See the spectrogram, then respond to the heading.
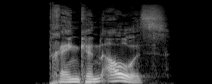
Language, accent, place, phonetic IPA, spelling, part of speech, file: German, Germany, Berlin, [ˌtʁɛŋkn̩ ˈaʊ̯s], tränken aus, verb, De-tränken aus.ogg
- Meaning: first-person plural subjunctive II of austrinken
